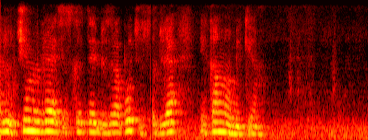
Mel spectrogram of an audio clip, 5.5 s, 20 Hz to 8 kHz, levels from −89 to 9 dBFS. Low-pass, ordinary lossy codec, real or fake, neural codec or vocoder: 7.2 kHz; Opus, 16 kbps; real; none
